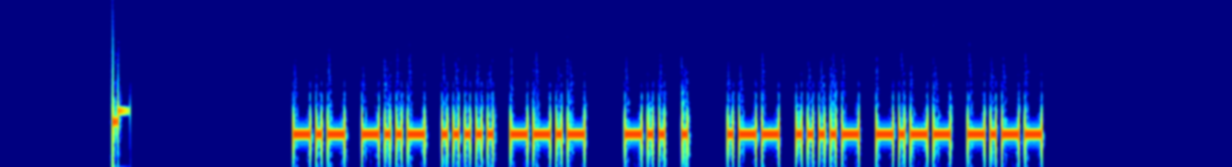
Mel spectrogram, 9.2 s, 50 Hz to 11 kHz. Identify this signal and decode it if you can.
Morse code, heard as a keyed tone, about 28 wpm, 700 Hz. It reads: KX5Q DE W4YY
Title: USA Callsign DE Callsign - 4 Characters - 28wpm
